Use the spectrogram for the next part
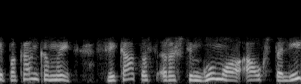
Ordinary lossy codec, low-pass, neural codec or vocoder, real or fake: MP3, 24 kbps; 7.2 kHz; none; real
